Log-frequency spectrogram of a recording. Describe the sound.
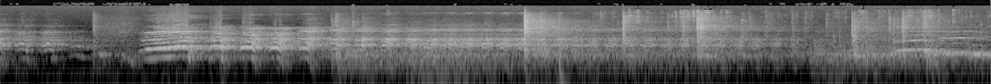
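Several sharp metallic bangs ring out as a heavy iron door slams repeatedly, over a busy mix of laughter and chattering voices that carries on throughout.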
